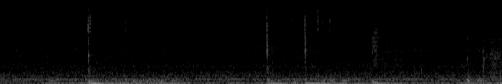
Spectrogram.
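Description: Soft keystrokes tapping on a computer keyboard, a few quick clusters of clicks spread over several seconds against a low steady background hum, fairly quiet and without voices.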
